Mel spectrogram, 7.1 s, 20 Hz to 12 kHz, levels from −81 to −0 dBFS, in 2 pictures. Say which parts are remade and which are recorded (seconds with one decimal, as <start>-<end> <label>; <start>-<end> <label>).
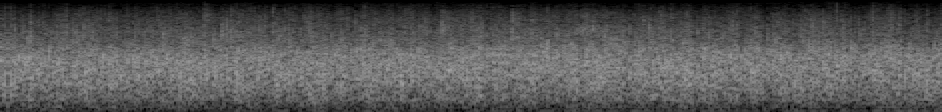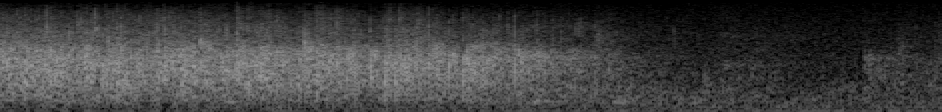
0.0-1.4 recorded; 1.4-2.3 remade; 2.3-4.0 recorded; 4.0-5.0 remade; 5.0-7.1 recorded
